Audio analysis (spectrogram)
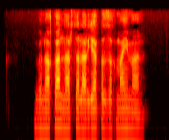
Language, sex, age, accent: Uzbek, male, 18-24, Surxondaryo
